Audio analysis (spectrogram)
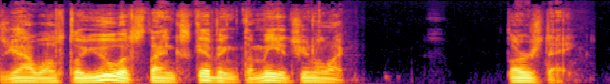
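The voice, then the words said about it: Sylvester Stallone impression. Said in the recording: “that your Sylvester Stallone impression?”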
